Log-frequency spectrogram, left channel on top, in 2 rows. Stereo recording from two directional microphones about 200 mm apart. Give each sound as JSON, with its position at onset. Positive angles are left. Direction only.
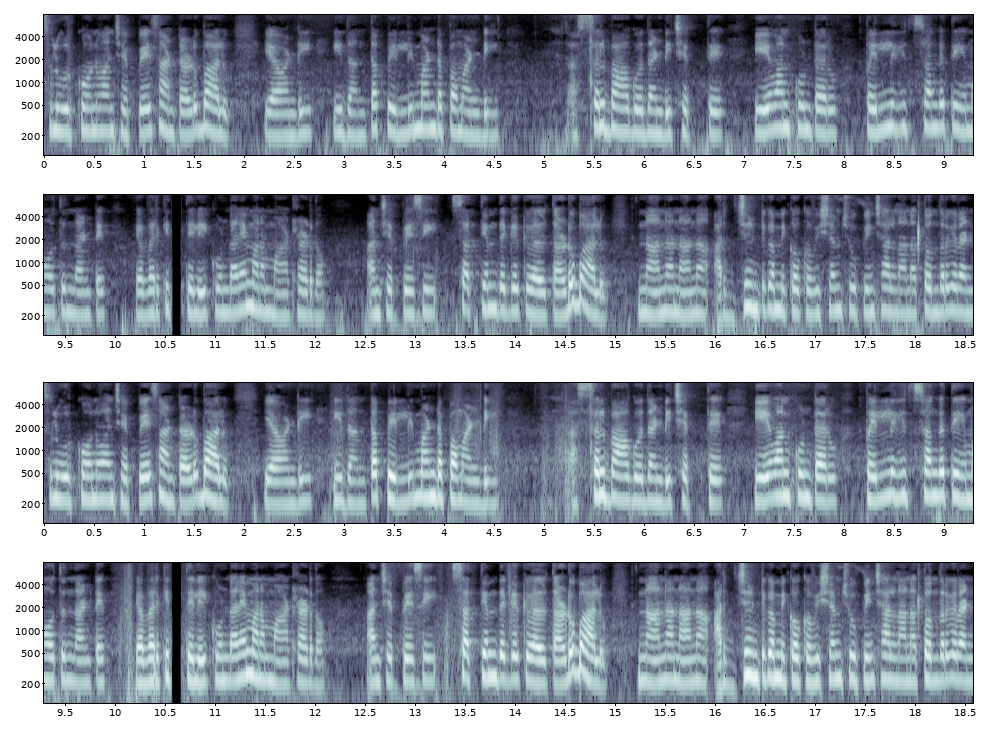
{"t": 0.0, "sound": "a woman's voice", "side_deg": 0}
{"t": 2.6, "sound": "a woman's voice", "side_deg": -10}
{"t": 5.5, "sound": "a woman's voice", "side_deg": -10}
